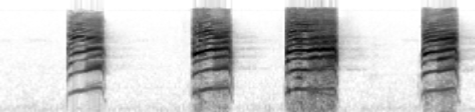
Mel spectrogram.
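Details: A young magpie fledgling that crawls over people when ignored gives four loud, harsh, grating squawks, the third longest and roughest, spaced under a second apart.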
